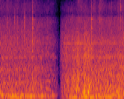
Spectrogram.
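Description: Netaji Express passenger coach running, its rumble heard from inside the carriage. The sound cuts out briefly a little over a second in, then picks up again.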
